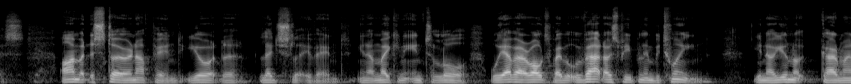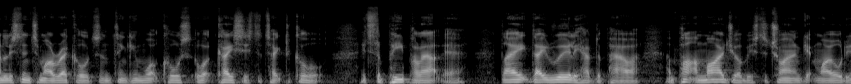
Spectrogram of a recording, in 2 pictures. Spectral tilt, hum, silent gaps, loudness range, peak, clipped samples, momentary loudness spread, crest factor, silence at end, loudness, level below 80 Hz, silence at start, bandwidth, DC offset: -5 dB/octave; none; none; 5 LU; -6 dBFS; under 0.1%; 12 LU; 20 dB; 0 s; -25 LUFS; -50 dBFS; 0 s; 16 kHz; under 0.1%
